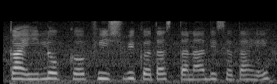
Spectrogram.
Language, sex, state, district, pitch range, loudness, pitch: Marathi, female, Maharashtra, Chandrapur, 225-260 Hz, -27 LUFS, 245 Hz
